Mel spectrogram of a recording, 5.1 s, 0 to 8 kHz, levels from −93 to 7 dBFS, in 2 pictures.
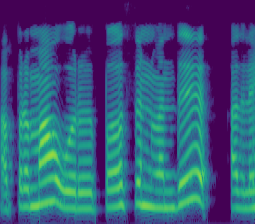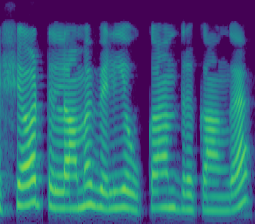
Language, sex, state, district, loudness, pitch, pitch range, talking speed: Tamil, female, Tamil Nadu, Kanyakumari, -17 LUFS, 230 Hz, 220-270 Hz, 105 wpm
